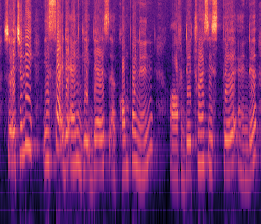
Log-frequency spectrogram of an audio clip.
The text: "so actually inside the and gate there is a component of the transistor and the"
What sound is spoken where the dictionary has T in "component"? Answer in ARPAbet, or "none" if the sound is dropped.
T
